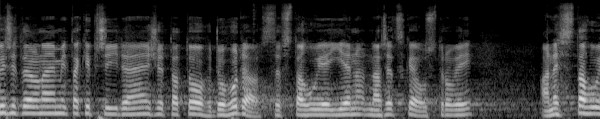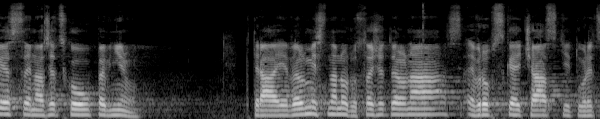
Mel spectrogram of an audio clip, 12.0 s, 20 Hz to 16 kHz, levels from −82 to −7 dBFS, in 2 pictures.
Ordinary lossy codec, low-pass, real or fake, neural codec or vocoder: AAC, 48 kbps; 14.4 kHz; real; none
